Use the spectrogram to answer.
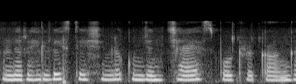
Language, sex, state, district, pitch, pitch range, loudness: Tamil, female, Tamil Nadu, Nilgiris, 215 Hz, 210-225 Hz, -14 LUFS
